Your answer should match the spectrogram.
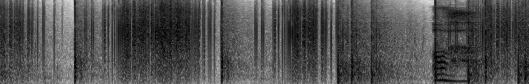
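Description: Fourth of July fireworks burst in a rapid string of sharp cracks and booms, with crackling trails and a brief whistling shell near the end, loud and close, with faint voices underneath.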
